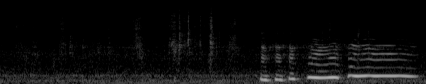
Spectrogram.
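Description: A person humming a short tune: a few quick notes, then two held notes, the second higher.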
